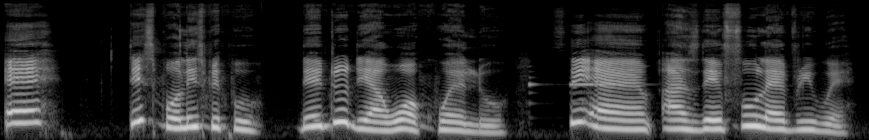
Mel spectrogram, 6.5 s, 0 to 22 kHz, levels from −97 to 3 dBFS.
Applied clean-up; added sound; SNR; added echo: neural mask model RNNoise.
